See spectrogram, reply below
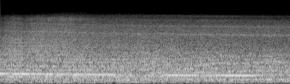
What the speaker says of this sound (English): Let this plane ease by.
